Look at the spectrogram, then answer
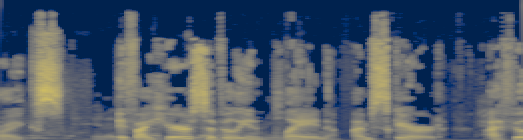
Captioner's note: through translator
